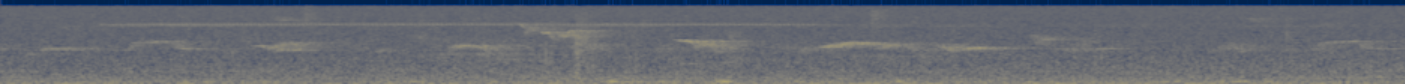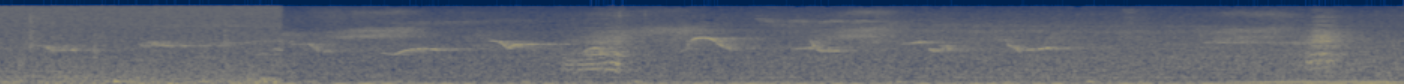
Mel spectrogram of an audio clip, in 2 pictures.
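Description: Small birds chirping, short whistled notes repeating a couple of times a second, with a thin high steady whine in the first few seconds and a few longer rising calls about ten seconds in.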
